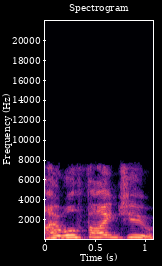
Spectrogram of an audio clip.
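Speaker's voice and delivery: high, slow, drawn-out dramatic action-hero voice. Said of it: "he's just like".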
